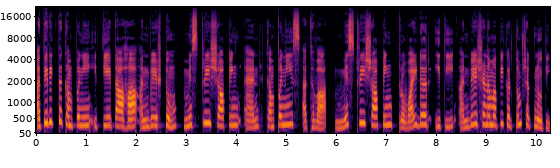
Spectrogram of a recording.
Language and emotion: Sanskrit, neutral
